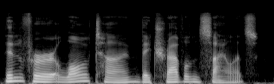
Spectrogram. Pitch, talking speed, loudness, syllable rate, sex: 120 Hz, 195 wpm, -19 LUFS, 5.2 syllables/s, male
